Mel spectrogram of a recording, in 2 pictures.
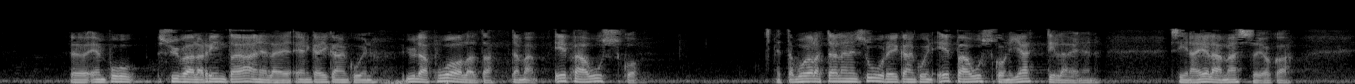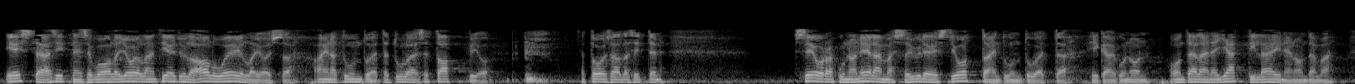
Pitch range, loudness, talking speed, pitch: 105-130 Hz, -27 LUFS, 120 wpm, 115 Hz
